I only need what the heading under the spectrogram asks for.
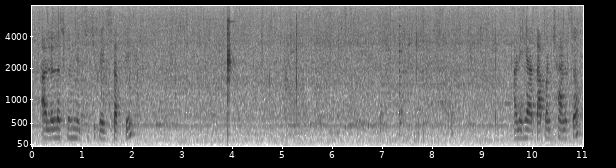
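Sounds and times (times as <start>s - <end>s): food sizzling in hot oil: 0.0s - 11.0s
wooden spatula stirring: 5.0s - 9.5s.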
